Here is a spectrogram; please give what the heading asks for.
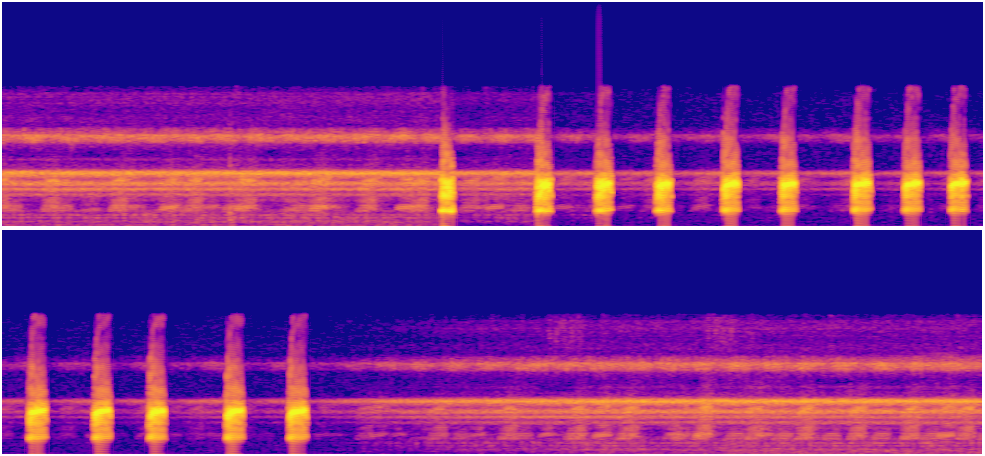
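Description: A squirrel treefrog calls with a burst of short, harsh, duck-like notes, evenly spaced at roughly two per second for several seconds. A steady high-pitched chorus of other frogs or insects hums throughout.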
